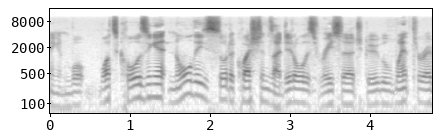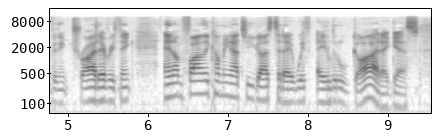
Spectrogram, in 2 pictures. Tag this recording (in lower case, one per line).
speech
